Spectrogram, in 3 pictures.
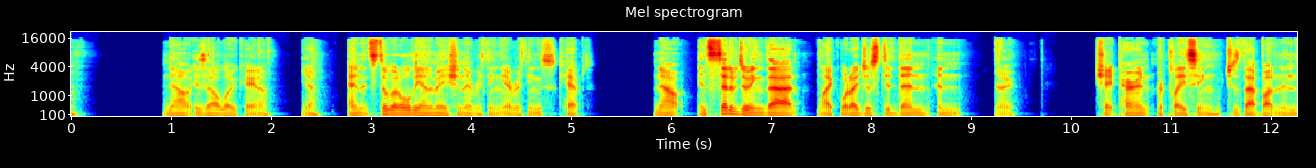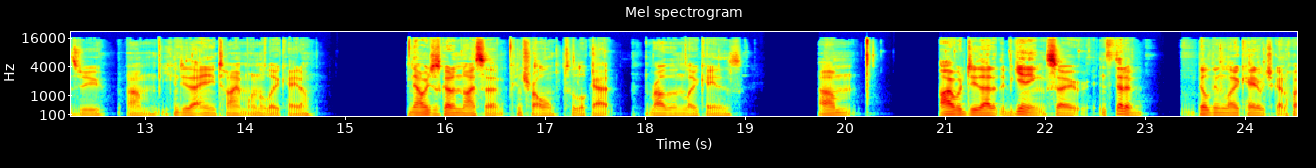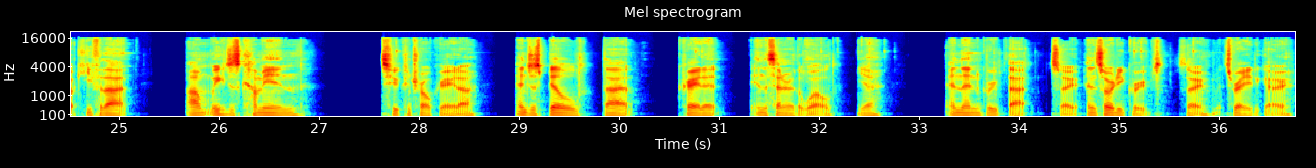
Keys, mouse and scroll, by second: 0.8 typing, 8.1 alt+click, 15.3 double click, 15.6 typing, 16.9 typing, 17.2 alt+q, 17.6 alt+click, 19.0 alt+right click, 21.6 alt+click, 22.3 alt+click, 24.1 middle click, 25.4 ctrl+z, 25.4 alt+middle click, 27.8 double click, 32.0 alt+middle click, 32.3 alt+right click, 32.6 alt+click, 35.2 shift+click.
